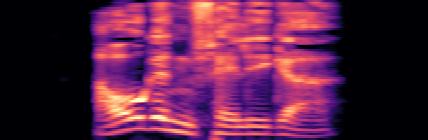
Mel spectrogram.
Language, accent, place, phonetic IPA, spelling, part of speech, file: German, Germany, Berlin, [ˈaʊ̯ɡn̩ˌfɛlɪɡɐ], augenfälliger, adjective, De-augenfälliger.ogg
- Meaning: 1. comparative degree of augenfällig 2. inflection of augenfällig: strong/mixed nominative masculine singular 3. inflection of augenfällig: strong genitive/dative feminine singular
